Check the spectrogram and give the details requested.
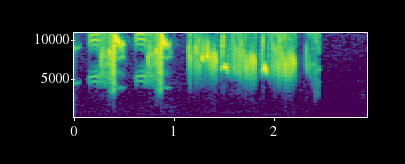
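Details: A male Anna's hummingbird guards its territory as a female tends a nestling nearby. Thin, high, buzzy notes come in dense clustered bursts, then stop abruptly, leaving a quiet final half-second.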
